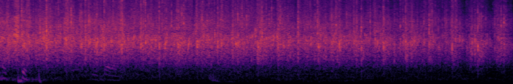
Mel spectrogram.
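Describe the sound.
Sustained applause from an audience welcoming a guest speaker at a Socrates in the City event. Dense, even clapping continues at a steady, fairly loud level for about seven seconds, with no clear break or peak.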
